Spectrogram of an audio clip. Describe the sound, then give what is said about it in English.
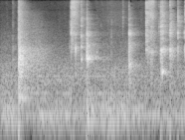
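Sharp hand claps with no voices: a single clap, a short pair, another lone clap, then a quick flurry of rapid claps to finish, all crisp and fairly loud. “Do your clap”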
